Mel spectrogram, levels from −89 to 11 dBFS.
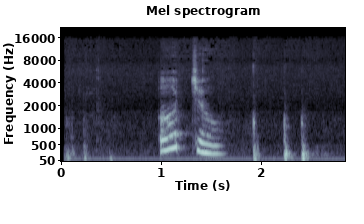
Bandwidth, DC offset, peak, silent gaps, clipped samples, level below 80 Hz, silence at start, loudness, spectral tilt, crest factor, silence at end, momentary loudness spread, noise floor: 16 kHz; under 0.1%; -4 dBFS; none; under 0.1%; -44 dBFS; 0.05 s; -19 LUFS; -5.5 dB/octave; 18 dB; 0.35 s; 21 LU; -42 dBFS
